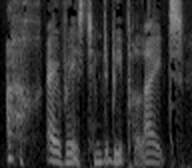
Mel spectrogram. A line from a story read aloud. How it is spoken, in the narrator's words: Gemma mutters to Duffy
